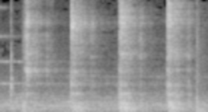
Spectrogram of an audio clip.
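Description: Hammer driving big nails, struck at a steady pace of about two blows a second, four blows in all.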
